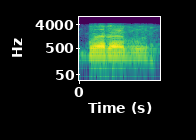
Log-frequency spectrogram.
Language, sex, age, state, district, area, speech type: Gujarati, male, 18-30, Gujarat, Valsad, rural, conversation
